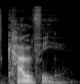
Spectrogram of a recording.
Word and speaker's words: Calvi: My family name is Calvi. You spell that C-A-L-V-I. My first name is Mario. That's M-A-R-I-O.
